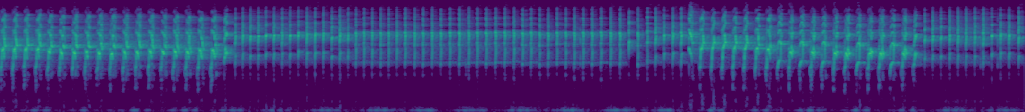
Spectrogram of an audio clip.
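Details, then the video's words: Lovebird song: a long run of fast, shrill, chattering notes, about three per second, in a dense metallic stream that slurs into a steadier buzzy stretch midway, then breaks into rapid twitters again. Faint low thumps sound underneath. "SUARA BURUNG LOVE BIRD"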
